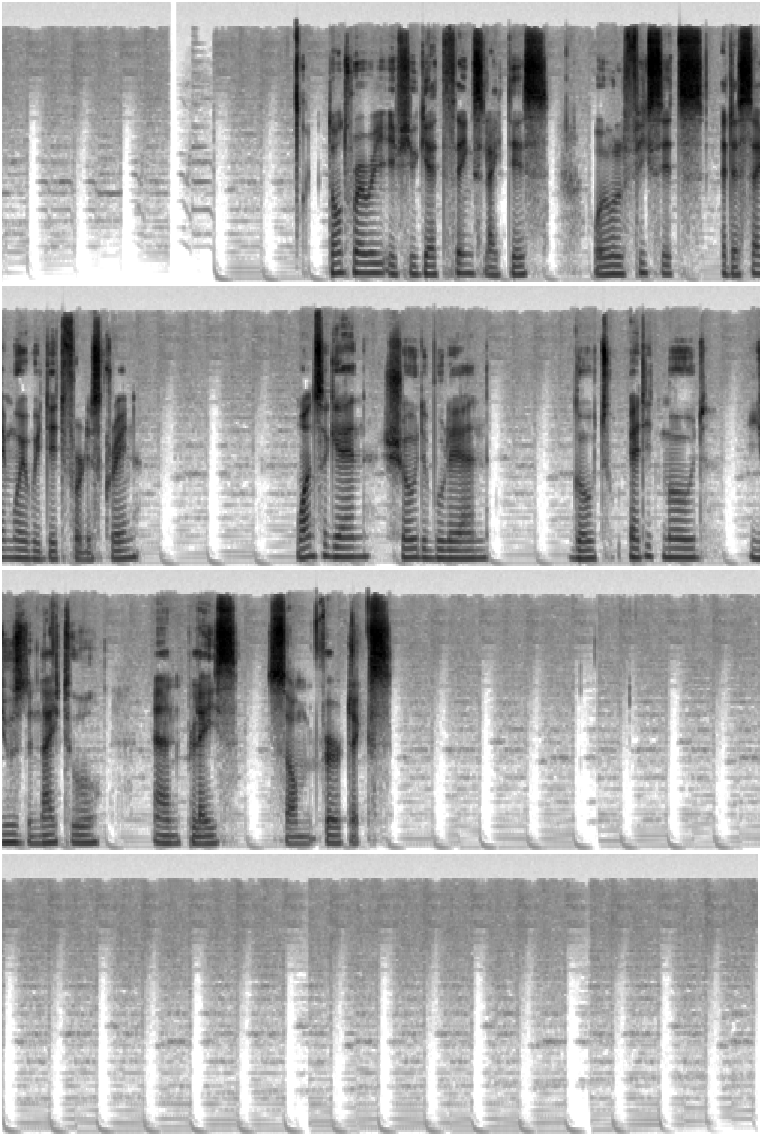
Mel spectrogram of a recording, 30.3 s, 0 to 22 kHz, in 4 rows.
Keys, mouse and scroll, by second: 7.8 middle click, 8.2 shift+middle click, 8.4-8.8 scroll up 2, 13.5-14.6 scroll down 2, 15.2 middle click, 16.0 click, 16.9 shift+middle click, 17.4 Tab, 18.8 middle click, 19.7 k, 20.6 middle click, 26.3 middle click, 28.6 Tab.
